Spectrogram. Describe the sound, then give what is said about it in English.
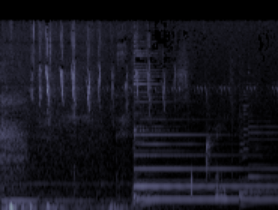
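Birds chirp outdoors in quick, bright bursts, moderately loud, before a steady low humming tone takes over for the last couple of seconds with a few faint chirps above it. “There was a bird right underneath us, and another one.”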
